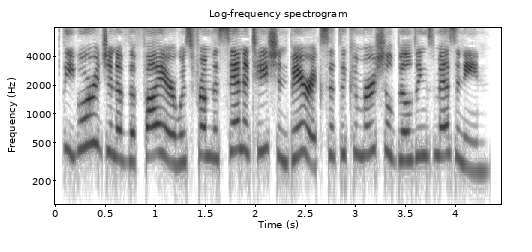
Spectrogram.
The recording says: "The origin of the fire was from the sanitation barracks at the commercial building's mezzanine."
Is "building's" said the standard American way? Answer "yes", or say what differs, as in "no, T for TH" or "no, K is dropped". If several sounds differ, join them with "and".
yes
